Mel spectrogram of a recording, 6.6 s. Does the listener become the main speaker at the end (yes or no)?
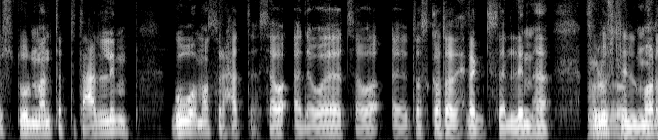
no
